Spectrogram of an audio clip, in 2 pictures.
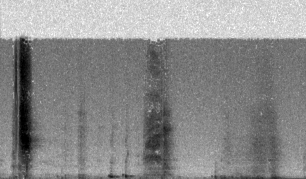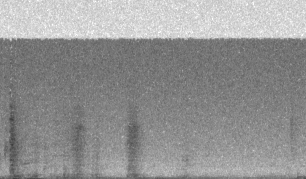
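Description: A sharp, loud sneeze bursts out at the start, followed by a few quieter sniffs and breathy nasal sounds, then low mumbled voices and soft rustling.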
